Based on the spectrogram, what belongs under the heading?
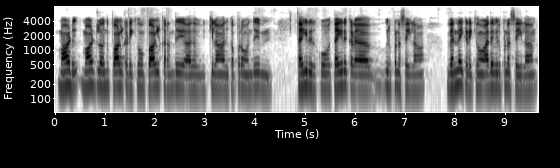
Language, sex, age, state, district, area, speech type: Tamil, male, 18-30, Tamil Nadu, Tiruvarur, urban, spontaneous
